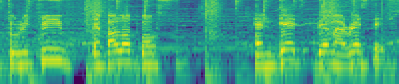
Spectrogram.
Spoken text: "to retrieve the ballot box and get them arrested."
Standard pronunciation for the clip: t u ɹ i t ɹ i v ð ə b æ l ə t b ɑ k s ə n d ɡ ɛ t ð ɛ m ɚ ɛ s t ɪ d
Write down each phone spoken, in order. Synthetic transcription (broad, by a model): t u ɹ i t ɹ i v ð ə b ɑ l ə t b ɑ k s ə n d ɡ ɛ t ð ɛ m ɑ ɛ s t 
